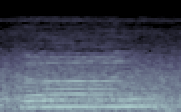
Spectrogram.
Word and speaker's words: curl: Curl, curl. How do you transcribe like this? Curl. R is not pronounced.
